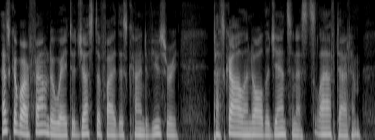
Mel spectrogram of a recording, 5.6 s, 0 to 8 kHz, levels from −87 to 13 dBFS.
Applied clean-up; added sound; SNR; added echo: none; none; none; none.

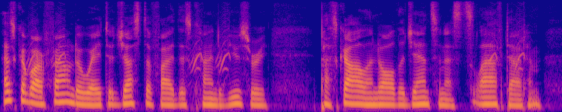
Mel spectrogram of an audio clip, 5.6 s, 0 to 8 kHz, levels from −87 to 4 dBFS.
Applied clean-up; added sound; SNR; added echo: none; Bird; 18 dB; none.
